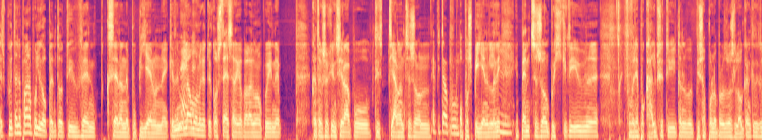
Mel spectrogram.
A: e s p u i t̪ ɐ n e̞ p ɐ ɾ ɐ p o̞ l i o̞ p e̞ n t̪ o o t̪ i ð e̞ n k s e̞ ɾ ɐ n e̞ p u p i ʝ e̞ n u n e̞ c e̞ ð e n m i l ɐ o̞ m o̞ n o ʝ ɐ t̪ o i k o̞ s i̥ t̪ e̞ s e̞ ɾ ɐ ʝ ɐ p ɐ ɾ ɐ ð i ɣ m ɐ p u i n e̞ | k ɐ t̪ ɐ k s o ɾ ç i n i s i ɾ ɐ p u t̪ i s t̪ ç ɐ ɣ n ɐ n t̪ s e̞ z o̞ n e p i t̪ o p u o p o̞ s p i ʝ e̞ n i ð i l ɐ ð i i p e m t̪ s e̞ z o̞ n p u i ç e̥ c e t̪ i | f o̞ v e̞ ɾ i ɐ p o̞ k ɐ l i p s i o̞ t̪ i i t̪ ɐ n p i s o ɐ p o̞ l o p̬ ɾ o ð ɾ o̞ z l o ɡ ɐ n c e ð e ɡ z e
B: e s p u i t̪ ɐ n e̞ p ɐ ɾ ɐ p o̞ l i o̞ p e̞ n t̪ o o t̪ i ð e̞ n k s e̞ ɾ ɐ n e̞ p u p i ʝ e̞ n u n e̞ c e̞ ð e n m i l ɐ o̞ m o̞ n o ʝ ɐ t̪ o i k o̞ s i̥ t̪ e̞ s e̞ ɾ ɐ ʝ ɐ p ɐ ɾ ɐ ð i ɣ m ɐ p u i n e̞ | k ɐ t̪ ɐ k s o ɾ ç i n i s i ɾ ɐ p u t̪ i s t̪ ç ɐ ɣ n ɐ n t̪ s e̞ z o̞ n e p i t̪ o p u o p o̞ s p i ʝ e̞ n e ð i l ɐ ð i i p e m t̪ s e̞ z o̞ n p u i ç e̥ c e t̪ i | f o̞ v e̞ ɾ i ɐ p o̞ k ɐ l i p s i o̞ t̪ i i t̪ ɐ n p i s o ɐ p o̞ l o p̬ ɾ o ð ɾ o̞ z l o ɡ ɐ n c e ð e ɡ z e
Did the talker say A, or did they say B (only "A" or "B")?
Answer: B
